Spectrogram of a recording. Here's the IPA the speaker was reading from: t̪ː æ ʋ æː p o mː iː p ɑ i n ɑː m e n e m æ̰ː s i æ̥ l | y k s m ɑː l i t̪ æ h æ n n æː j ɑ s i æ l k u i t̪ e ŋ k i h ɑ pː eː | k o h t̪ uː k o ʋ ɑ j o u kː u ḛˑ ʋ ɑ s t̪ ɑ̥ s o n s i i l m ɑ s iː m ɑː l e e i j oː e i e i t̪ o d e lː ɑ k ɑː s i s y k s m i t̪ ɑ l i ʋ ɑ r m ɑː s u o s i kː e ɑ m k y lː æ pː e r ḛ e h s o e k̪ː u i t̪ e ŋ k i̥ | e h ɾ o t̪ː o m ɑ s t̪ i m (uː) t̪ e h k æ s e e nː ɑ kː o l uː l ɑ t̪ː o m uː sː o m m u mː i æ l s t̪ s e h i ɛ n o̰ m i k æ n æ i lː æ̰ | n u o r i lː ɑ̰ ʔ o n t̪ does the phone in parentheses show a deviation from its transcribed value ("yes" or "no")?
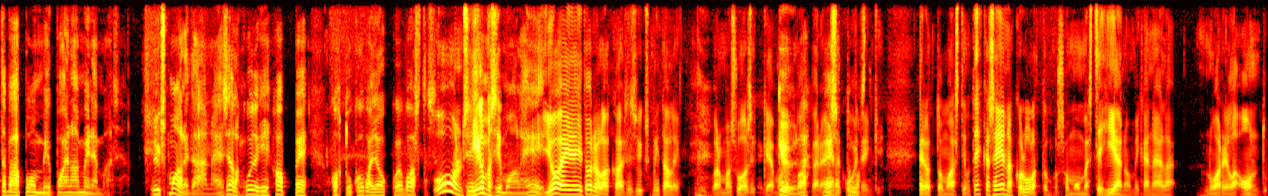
yes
